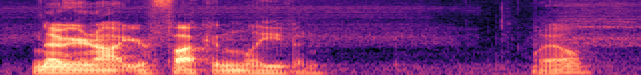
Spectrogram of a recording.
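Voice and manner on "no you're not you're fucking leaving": normal talking voice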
